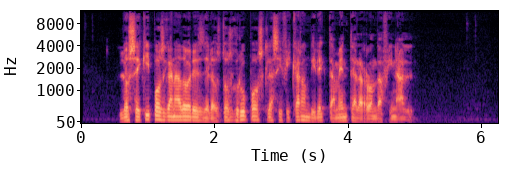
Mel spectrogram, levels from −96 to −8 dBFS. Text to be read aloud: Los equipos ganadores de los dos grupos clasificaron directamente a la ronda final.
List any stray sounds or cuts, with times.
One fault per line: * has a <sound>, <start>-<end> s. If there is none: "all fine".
all fine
